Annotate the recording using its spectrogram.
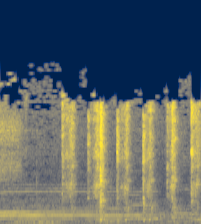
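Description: Pocket knife blade scraping the enamel insulation off the end of a copper magnet wire on a metal bench: a rapid series of short scratchy strokes. A steady tone sounds under them and stops near the end.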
